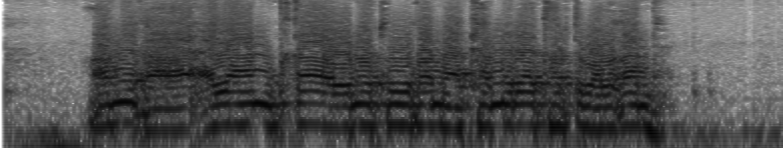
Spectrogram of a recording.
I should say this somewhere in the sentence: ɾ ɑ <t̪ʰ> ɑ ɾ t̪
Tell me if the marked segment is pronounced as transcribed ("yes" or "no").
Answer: yes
